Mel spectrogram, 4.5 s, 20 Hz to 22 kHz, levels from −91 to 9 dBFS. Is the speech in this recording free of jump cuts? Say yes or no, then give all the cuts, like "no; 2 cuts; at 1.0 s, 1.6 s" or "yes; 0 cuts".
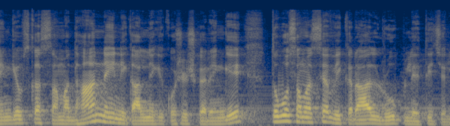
yes; 0 cuts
